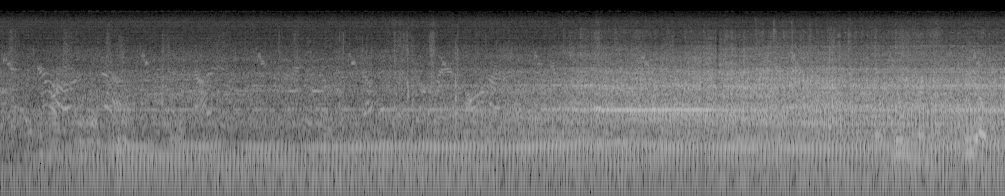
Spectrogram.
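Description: A motor running steadily, with a constant hum that grows gradually louder.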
